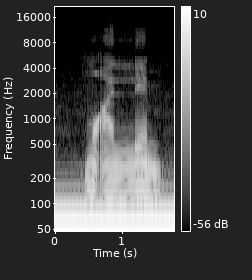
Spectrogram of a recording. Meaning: teacher
- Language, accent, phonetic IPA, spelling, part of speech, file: Persian, Iran, [mo.ʔæl.lem], معلم, noun, Fa-معلم.ogg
